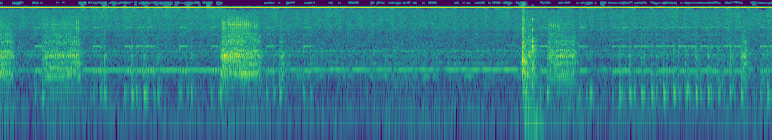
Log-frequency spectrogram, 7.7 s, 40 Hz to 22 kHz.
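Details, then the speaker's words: Repaired Atari 1050 floppy disk drive, half-assembled, loading in Atari 800 compatibility mode: steady motor hum with quick head-stepping chatter bursts; reads normally, repair a success. "it seems to be loading so I guess we could say that the repair was a success"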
